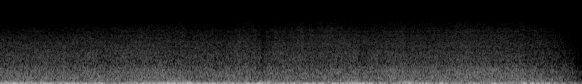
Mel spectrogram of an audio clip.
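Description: Waves crash and surge into white water.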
